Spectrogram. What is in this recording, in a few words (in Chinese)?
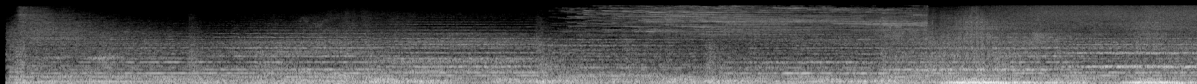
男 企业宣传片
